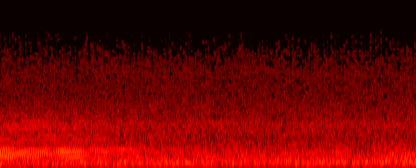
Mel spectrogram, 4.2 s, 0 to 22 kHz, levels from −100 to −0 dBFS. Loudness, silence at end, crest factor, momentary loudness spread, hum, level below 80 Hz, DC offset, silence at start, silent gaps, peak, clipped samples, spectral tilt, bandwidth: -61 LUFS; 0 s; 14 dB; 5 LU; none; -72 dBFS; under 0.1%; 0 s; none; -46 dBFS; under 0.1%; -5.5 dB/octave; 11 kHz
